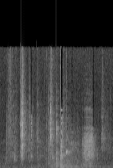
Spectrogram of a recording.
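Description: Oven door opened and a metal cookie sheet slid onto the oven rack: a couple of light clicks, then a brief scrape of metal on the rack near the end.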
